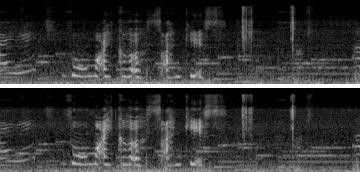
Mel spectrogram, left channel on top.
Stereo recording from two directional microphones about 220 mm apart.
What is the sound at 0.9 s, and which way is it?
A woman's voice, 5° left (ahead or behind).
